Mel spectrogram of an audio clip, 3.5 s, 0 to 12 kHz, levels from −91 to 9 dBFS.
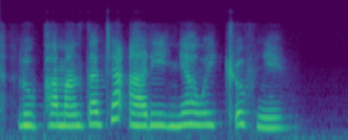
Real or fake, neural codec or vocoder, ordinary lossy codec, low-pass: fake; codec, 16 kHz, about 1 kbps, DyCAST, with the encoder's durations; Opus, 32 kbps; 7.2 kHz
